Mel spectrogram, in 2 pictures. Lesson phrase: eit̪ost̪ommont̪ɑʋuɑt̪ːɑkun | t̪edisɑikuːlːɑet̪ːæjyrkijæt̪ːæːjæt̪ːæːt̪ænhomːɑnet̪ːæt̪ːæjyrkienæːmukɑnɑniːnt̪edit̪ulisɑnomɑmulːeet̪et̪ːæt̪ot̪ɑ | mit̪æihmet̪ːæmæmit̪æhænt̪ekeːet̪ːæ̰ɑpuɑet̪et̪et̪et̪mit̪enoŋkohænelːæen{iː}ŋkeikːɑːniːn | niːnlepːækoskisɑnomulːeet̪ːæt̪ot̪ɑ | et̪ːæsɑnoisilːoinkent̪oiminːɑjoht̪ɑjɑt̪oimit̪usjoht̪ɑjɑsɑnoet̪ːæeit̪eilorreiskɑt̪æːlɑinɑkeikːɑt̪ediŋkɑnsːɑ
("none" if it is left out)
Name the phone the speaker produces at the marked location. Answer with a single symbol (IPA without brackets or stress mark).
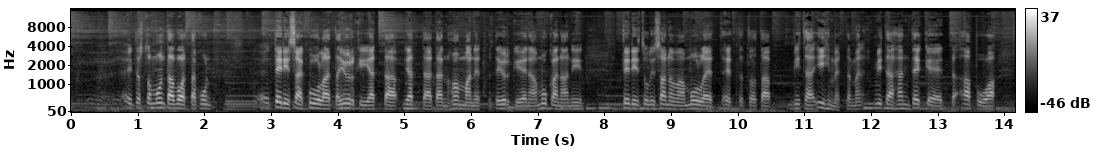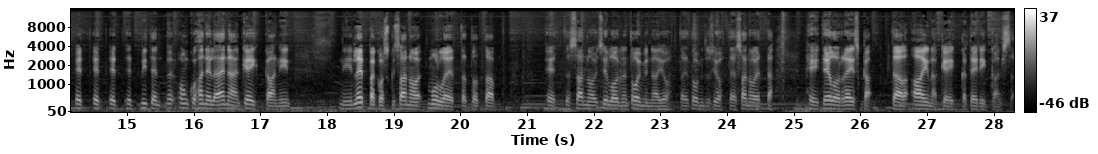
æː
